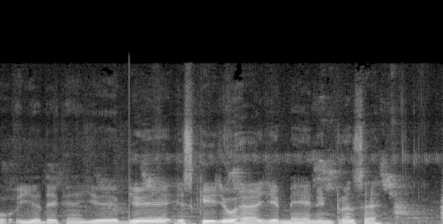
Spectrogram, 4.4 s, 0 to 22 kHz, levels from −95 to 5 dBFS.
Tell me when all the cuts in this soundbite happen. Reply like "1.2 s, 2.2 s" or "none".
1.2 s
